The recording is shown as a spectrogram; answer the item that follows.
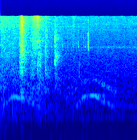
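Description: A pigeon cooing faintly: two low coos about a second apart, each rising then falling in pitch. A couple of light taps sound in the first second.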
